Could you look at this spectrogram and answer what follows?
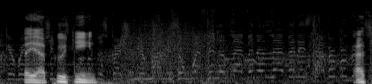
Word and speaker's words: poutine: That's what most people call it, but it's actually, its origins are French, and it's, I believe, pronounced poutine. But yeah, poutine.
